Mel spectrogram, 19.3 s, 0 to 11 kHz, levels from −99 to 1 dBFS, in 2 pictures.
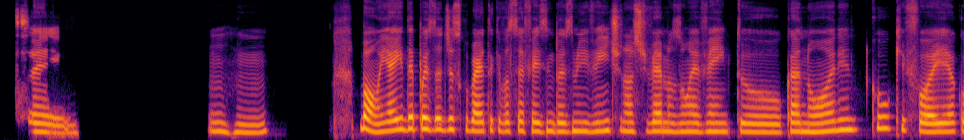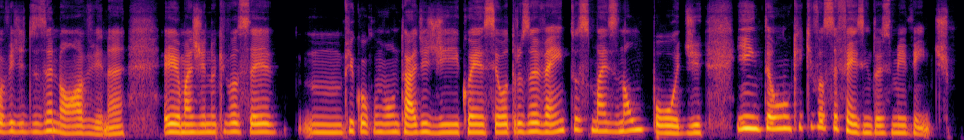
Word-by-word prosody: Sei. 190 -4 -2 1.3
Uhum. 190 -2 -4 0.9
Bom, 235 -8 +5
e 205 - 0
aí, 235 +3 +4
depois 270 0 +3
da 255 +1 +3
descoberta 245 -4 0
que 230 - -7
você 210 +1 -2
fez 210 -1 -2
em 215 - -1
2020, 215 +2 -1
nós 210 -2 -1
tivemos 210 -1 -1
um 205 0 -1
evento 200 -2 -1
canônico, 220 +7 0
que 250 -1 -6
foi 200 -3 +3
a 205 - 0
COVID-19, 195 -6 -2
né? 160 +3 -2 0.4
Eu 185 - +5
imagino 190 0 +3
que 190 +1 -10
você, 195 -1 +1 0.2
hum, 185 -1 -3
ficou 205 -2 -1
com 195 +1 -5
vontade 195 0 +1
de 185 +1 -1
conhecer 190 0 +1
outros 195 +1 0
eventos, 210 +5 +1
mas 215 -3 -1
não 215 +4 +1
pôde. 175 -7 0 0.3
E 280 +1 +7
então, 275 0 +5
o - - +3
que 275 +2 -6
que 300 +2 -10
você 290 -2 -1
fez 215 -9 +1
em 180 - -2
2020? 175 -2 -4
200 Hz, 145 wpm, -21 LUFS, 190-220 Hz, 1.3 s, E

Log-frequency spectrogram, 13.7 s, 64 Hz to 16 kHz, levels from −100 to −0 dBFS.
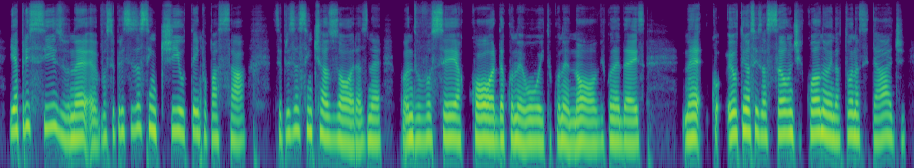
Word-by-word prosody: e 220 - +4
é - - +5
preciso, 240 -5 -2
né. 175 -2 +2
É, - - -5
você 180 +5 -7
precisa 220 +3 -3
sentir 220 -1 0
o 200 - -1
tempo 200 -3 -2
passar. 170 -2 -4 0.4
Você 185 - -8
precisa 200 +5 -2
sentir 215 -1 -1
as 175 -1 0
horas, 150 -2 0
né. 160 -1 0 0.3
Quando 165 0 +1
você 175 +1 0
acorda 165 -1 +3
quando 165 0 0
é 150 - +2
8, 155 0 -1
quando 160 +1 -1
é 150 - +1
9, 150 +1 0
quando 160 +1 0
é 155 - +1
10, 150 0 -1 0.6
né? 175 +1 +3 0.2
Co - - -8
eu 195 +2 +4
tenho 220 +1 +5
a - - +4
sensação 200 0 +1
de 170 -4 -4
quando 205 0 +4
eu 190 - +5
ainda 175 -2 +3
estou 195 +3 -3
na 185 - +3
cidade, 170 -1 -5
175 Hz, 185 wpm, -23 LUFS, 160-200 Hz, 0.6 s, é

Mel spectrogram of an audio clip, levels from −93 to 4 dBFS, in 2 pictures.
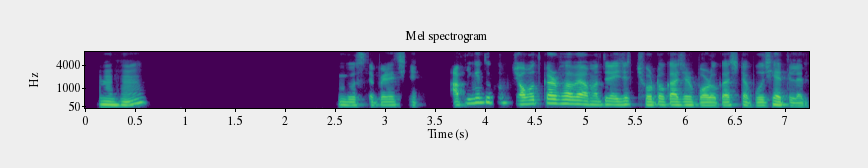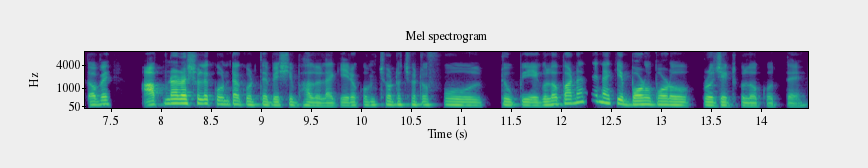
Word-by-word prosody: হু, 135 - -1 0.2
হুম। 145 - -2 2.1
বুঝতে 115 +1 -5
পেরেছি। 120 0 -4 0.4
আপনি 175 - -1
কিন্তু 210 +1 0
খুব 200 -1 -10
চমৎকারভাবে 165 +2 +4
আমাদের 130 0 -3
এই 125 - +1
যে, - - 0
ছোট 120 0 0
কাজের 120 -1 +3
বড় 110 0 +4
কাজটা 110 +1 0
বুঝিয়ে 110 +3 +2
দিলেন। 95 -2 -4
তবে 130 +4 +2 0.5
আপনার 170 +6 +4
আসলে 175 -1 +2
কোনটা 145 0 +1
করতে 125 0 -2
বেশি 115 +1 -1
ভালো 105 -3 0
লাগে? 95 +2 -4
এরকম 115 +2 -4
ছোট, 130 -2 -2
ছোট, 130 -2 -4 0.2
ফুল, 120 -3 -1 0.3
টুপি 120 -1 -1
এগুলো 125 +6 +1
বানাতে 220 +9 +1
নাকি 185 -3 +2
বড়, 140 +1 +6
বড়, 130 -1 +3 0.3
প্রজেক্ট 115 -1 0
গুলো 100 -1 -1
করতে? 95 0 -8
125 Hz, 160 wpm, -23 LUFS, 115-150 Hz, 2.1 s, বড়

